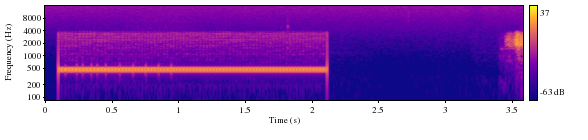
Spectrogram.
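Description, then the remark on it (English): A steady, loud telephone ringback tone of an outgoing call to a friend holds for about two seconds, then cuts off into silence before a brief faint voice-like sound at the end. “So now it's time for a segment of the podcast called Phone a Friend, where we do just that.”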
